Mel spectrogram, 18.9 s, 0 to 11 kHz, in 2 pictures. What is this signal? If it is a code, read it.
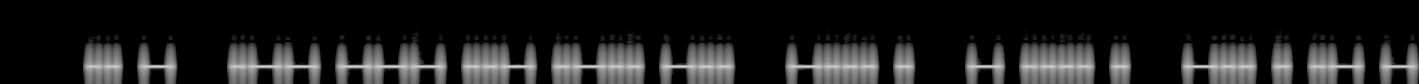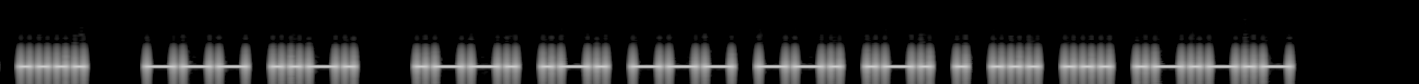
Morse code, heard as a keyed tone, about 20 wpm, 700 Hz. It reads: IT WOULD BE THE DEATH OF PROGRESS.
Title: Sentences from Top 1400 Words 20wpm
